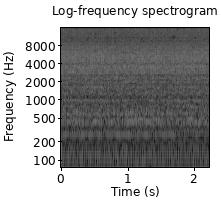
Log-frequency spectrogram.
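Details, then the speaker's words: Scion xB at startup idle after an engine flush, oil change and an anti-friction oil additive; smooth, even hum with no knocks or ticks, noticeably quieter than before; normal idle. "everything seems to be running good the motor is a lot quieter"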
